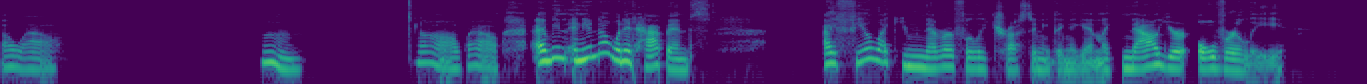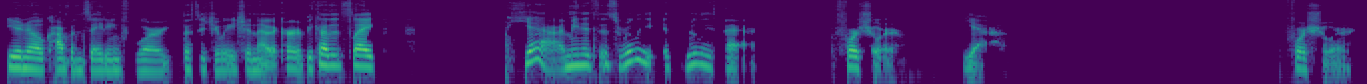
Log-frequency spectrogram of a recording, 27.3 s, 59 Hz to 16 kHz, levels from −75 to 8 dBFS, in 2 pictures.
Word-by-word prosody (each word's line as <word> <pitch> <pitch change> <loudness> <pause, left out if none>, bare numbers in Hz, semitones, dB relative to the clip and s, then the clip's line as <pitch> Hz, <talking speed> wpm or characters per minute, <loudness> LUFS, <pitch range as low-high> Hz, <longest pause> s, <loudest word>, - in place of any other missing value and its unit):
Oh, 195 0 -6
wow. 175 0 -9 2.0
Mm. 175 -11 -1 1.2
Oh, 235 -8 -5
wow. 205 -1 -6 0.3
I 270 +2 +9
mean 335 +3 +4
and 295 0 +8
you 350 - +4
know, 475 +4 +1
when 290 -3 +7
it 270 - +6
happens 190 -6 -1 1.1
I 235 +1 +4
feel 285 +6 -3
like 275 -1 -2
you 205 - 0
never 190 0 +1
fully 175 -3 -4
trust 160 0 -5
anything 155 - -6
again, 80 +1 -5
like, 160 - -5
now 175 +4 +4
you're 185 -5 +2
overly 170 -3 -1 0.9
you 185 -1 +5
know, 170 -2 +4
compensating 155 -2 -1
for 145 -1 -3 0.2
the 170 - -2
situation 155 - -6
that - - +1
occurred, 175 0 +1
because 205 +4 +5
it's, 205 -1 -6
like 195 -2 +8 1.5
Yeah, 280 +6 +3
I - - -3
mean, 205 +2 +1
it's 205 -2 -3
it's 220 -3 -6
really 260 +5 -1
it's 180 - -11
really 215 -2 -3
sad. - - -2 1.0
For 190 -1 +3
sure. 180 - -6 0.7
Yeah. - - -4 3.0
For - - -2
sure. - - -8
190 Hz, 110 wpm, -23 LUFS, 165-225 Hz, 3.0 s, I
